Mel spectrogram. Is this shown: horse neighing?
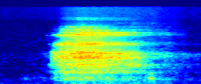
no

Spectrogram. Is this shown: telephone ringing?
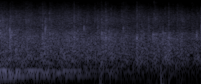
no

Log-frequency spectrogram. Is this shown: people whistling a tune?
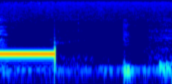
no

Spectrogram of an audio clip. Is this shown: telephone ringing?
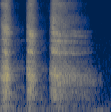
no

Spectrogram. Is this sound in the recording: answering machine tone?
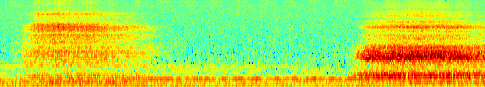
no

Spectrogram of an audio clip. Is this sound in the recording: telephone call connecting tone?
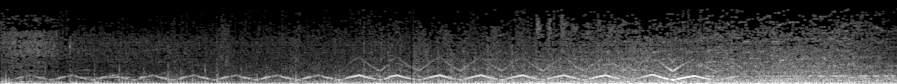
no

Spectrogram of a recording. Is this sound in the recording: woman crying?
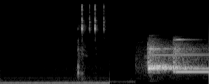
no

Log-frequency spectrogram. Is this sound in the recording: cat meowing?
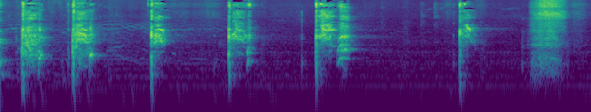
no

